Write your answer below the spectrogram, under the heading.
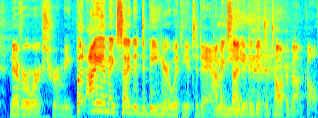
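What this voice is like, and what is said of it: Congested, allergy-affected voice. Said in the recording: “Pollen is great and wonderful. If you can hear it in my voice, I am so sorry”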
